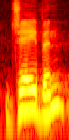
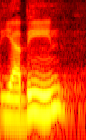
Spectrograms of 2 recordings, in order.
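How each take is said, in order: First: The name begins with an English J sound. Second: The name begins with a Y sound. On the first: This is the usual English way of saying it. "that's how we say it" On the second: This is the Hebrew way of saying it. "The Hebrew pronunciation is usually different than English"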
